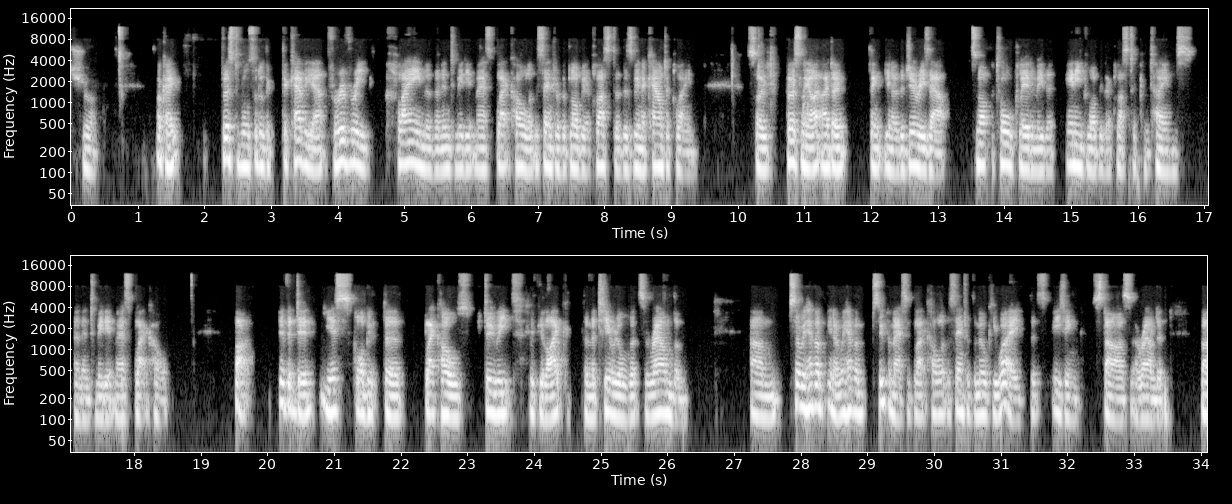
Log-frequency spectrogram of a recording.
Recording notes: This podcast was recorded on Zoom.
